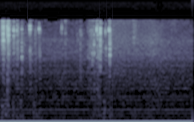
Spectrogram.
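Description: Fingers type on a computer keyboard in quick clustered bursts of crisp key clicks, close and clear, entering a search into a Pokémon browser game over a steady low electrical hum.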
